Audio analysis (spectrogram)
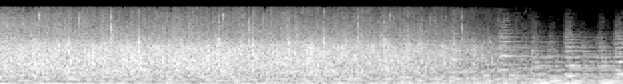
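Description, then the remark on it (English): Sustained applause from a large audience after an Intelligence Squared debate, recorded live at the IFT First annual event and Food Expo; a dense, steady patter of many hands clapping that holds loud for several seconds before thinning and fading toward the end. “And I want to thank all of you for attending and voting and applauding.”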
